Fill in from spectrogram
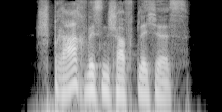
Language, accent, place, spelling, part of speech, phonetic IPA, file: German, Germany, Berlin, sprachwissenschaftliches, adjective, [ˈʃpʁaːxvɪsn̩ˌʃaftlɪçəs], De-sprachwissenschaftliches.ogg
- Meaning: strong/mixed nominative/accusative neuter singular of sprachwissenschaftlich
